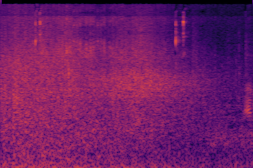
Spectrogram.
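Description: Sustained rumbling barrage of explosions and gunfire from return fire in the Wargame Red Dragon battle, dense and steady throughout with no clear gaps.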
